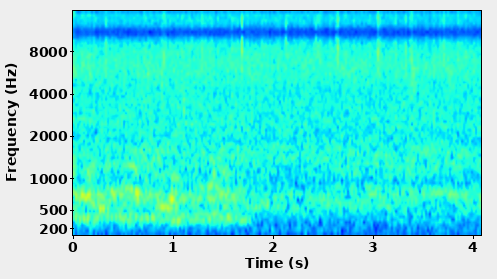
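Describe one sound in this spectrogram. A stadium crowd roars in a swell that rises and falls.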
